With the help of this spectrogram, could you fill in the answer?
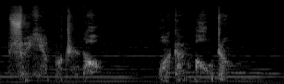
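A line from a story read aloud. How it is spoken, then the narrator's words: Soft reply. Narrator (Chinese): 理查兹也轻声回答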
